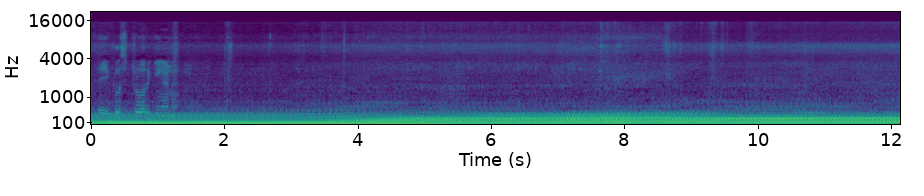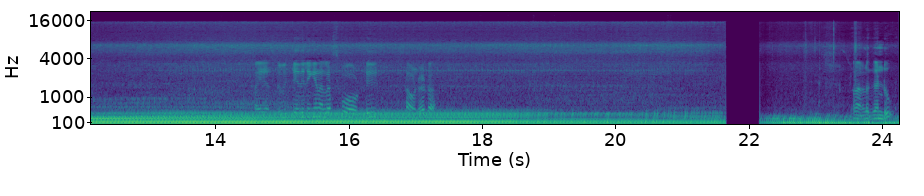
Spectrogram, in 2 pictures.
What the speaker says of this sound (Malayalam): ഇതിപ്പോൾ സൈലൻസർ ഫിറ്റ് ചെയ്തിട്ടില്ല, അതിന് ഇങ്ങനത്തെ സൗണ്ട് വരുന്നത് കേട്ടോ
